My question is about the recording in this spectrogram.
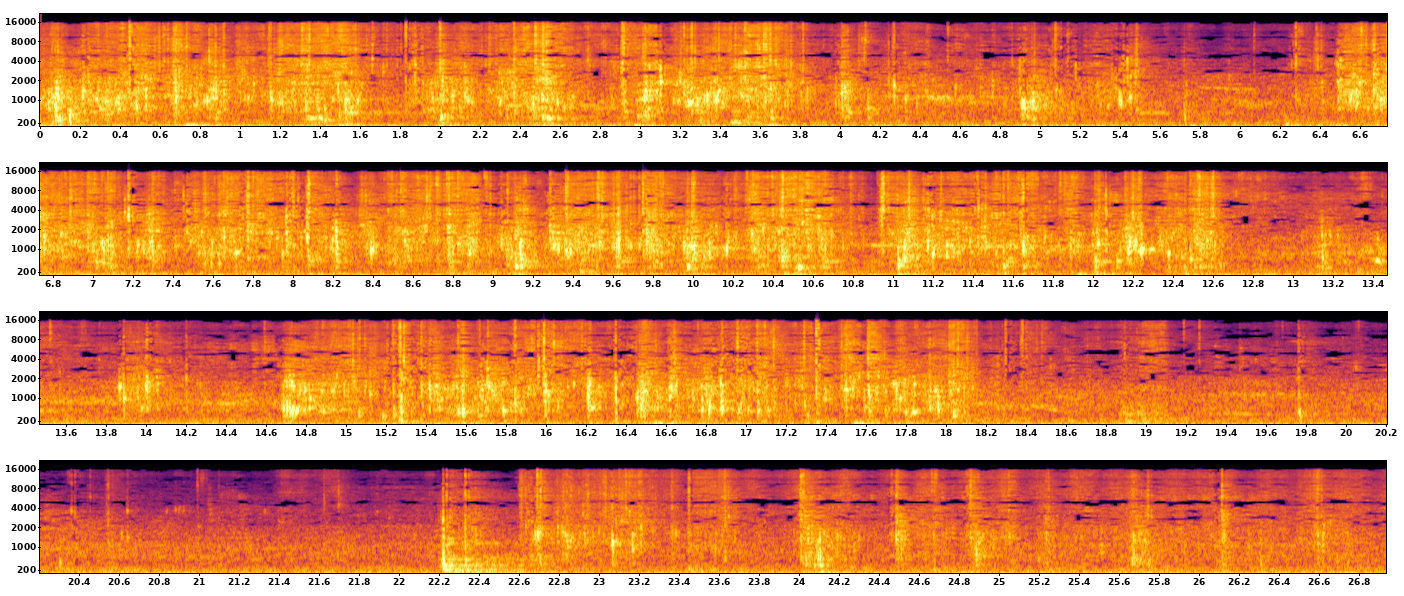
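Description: Bathwater sloshing and splashing in a washbasin as hands lather and rinse a baby monkey, an irregular, continual wet swishing.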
